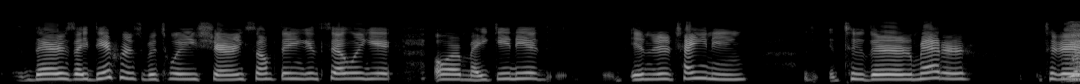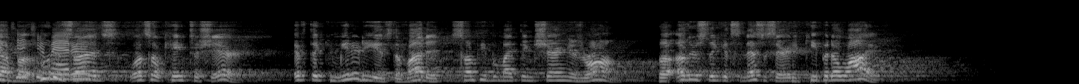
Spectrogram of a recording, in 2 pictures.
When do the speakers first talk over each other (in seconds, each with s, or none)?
10.6 s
